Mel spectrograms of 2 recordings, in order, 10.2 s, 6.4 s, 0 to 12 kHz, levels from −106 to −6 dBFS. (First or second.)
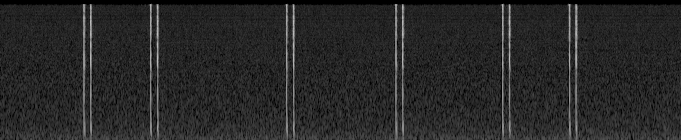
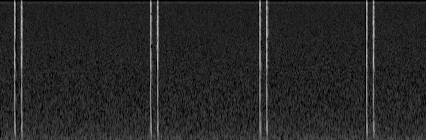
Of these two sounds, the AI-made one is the first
